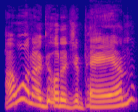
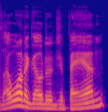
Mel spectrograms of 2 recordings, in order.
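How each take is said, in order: First: Loud, high mock whining; mock jealous whine. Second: Said in the usual way. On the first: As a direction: wail it like a jealous kid, playfully. Jealous whine, repeated louder.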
